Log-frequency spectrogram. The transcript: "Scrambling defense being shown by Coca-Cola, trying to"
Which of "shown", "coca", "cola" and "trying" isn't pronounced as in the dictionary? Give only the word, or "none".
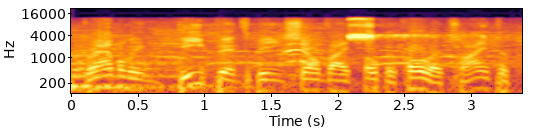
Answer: none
